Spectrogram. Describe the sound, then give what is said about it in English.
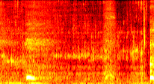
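Wine pours into a glass, a soft, steady gurgling trickle lasting a few seconds, with a couple of brief glassy knocks near the start and end. No one speaks. “Yes, also more wine.”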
